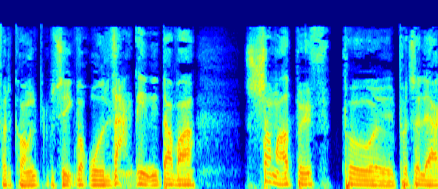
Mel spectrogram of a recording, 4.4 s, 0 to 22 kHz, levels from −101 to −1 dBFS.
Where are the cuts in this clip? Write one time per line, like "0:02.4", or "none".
none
